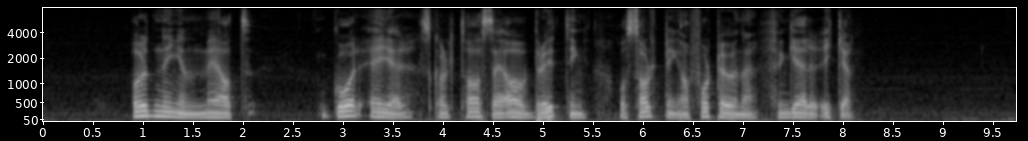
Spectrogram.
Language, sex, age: Norwegian, male, 24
